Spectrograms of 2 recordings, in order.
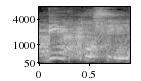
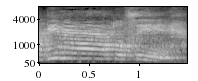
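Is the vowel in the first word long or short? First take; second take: short; long. First: The vowel in the first word is kept short. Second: The vowel in the first word is drawn out. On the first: The speaker calls it right. "А надо было сказать просто" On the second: The speaker calls it wrong. "Не надо тянуть"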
